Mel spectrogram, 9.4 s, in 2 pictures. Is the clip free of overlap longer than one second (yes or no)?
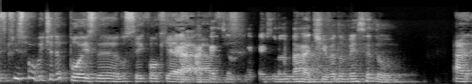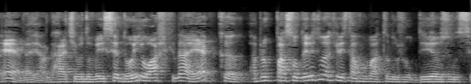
yes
